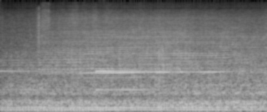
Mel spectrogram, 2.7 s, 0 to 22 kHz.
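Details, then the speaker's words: 1997 Toyota 4Runner idling just after refilling power steering fluid (leak present): faint steady high whine over the engine, much quieter than before; still power steering pump whine but sounds a lot better. "wow, it quieted up the pump a lot. And that definitely is power steering."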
